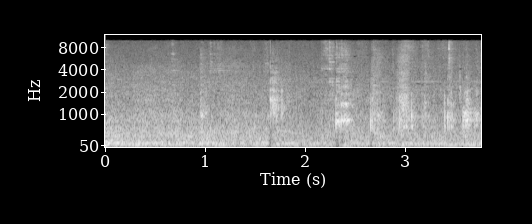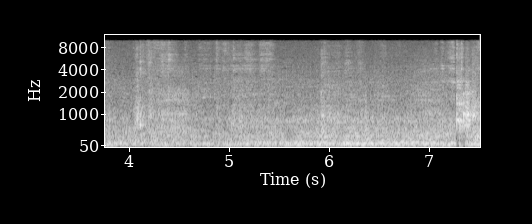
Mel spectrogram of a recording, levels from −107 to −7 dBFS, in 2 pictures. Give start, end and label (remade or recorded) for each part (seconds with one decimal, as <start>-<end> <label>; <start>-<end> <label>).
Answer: 0.0-7.5 recorded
